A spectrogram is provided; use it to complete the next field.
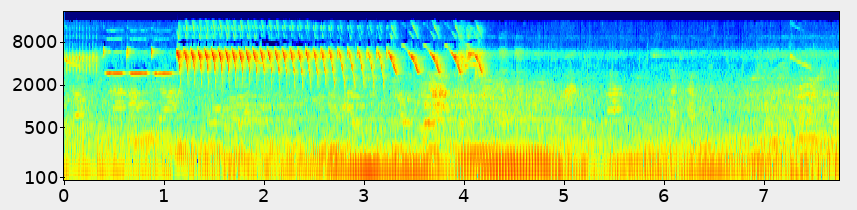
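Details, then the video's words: Canary song used as a lure to stimulate canaries reluctant to sing: fast, bright rolled trills of rapidly repeated high notes for about three seconds, then fading, over a steady low rumbling background noise. "Pancingan Burung Kenari Malas Bunyi"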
